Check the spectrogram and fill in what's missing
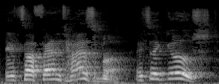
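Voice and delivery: high-pitched mock fright; scared to death. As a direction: cry out like you've seen a ghost. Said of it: "they are scared to death".

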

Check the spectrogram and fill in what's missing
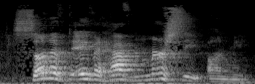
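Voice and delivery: acted calling out for mercy; shouting out. Blind Bartimaeus begging by the road, shouting out. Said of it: "he's shouting out".

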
